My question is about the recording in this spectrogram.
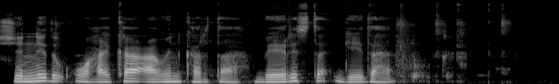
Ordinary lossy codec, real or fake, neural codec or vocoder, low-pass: none; real; none; 19.8 kHz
